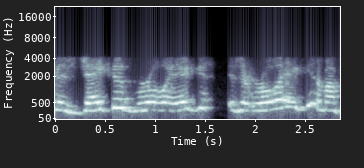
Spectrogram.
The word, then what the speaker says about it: Roig: Is it Roig? Am I pronouncing that right?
